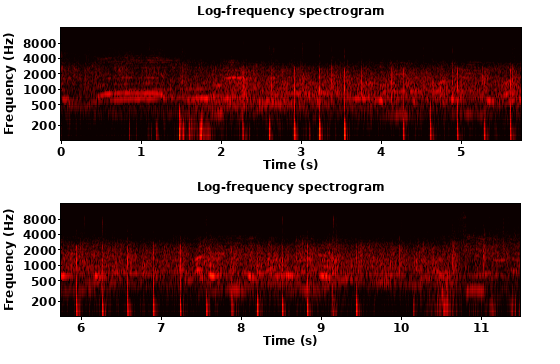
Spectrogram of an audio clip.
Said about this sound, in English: Remain standing. Keep clapping your hands and give God praise.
